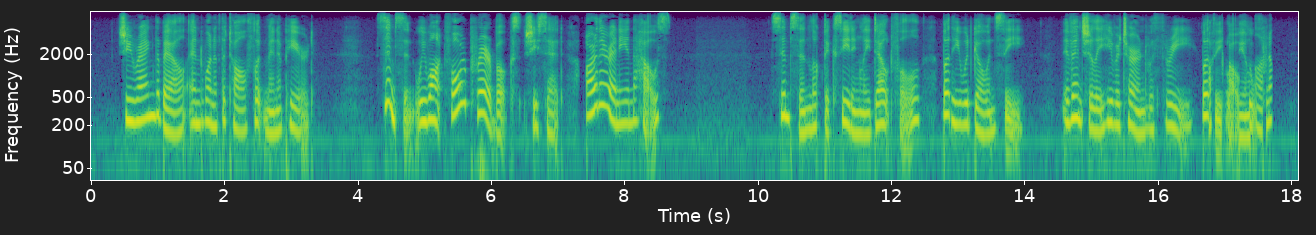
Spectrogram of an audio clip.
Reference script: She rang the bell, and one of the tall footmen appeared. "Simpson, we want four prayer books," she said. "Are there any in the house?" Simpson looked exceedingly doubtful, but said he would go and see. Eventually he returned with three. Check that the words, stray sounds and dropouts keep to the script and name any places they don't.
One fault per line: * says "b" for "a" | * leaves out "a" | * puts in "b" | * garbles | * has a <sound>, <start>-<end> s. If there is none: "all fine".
* leaves out "said"
* garbles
